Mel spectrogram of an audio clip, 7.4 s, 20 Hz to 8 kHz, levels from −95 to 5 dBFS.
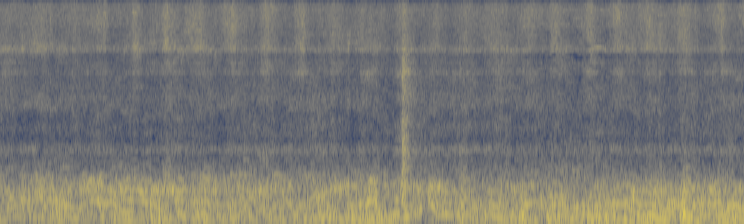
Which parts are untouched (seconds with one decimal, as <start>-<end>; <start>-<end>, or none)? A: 5.4-6.1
